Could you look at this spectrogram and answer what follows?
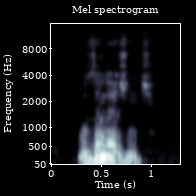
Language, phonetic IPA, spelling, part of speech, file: Polish, [ˌuzaˈlɛʒʲɲit͡ɕ], uzależnić, verb, LL-Q809 (pol)-uzależnić.wav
